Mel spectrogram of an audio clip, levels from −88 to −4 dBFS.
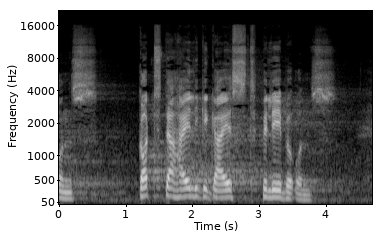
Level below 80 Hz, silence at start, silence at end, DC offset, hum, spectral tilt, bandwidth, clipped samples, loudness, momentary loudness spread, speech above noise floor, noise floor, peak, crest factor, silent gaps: -66 dBFS; 0 s; 0.55 s; under 0.1%; none; -3.5 dB/octave; 16.5 kHz; under 0.1%; -26 LUFS; 12 LU; 28 dB; -55 dBFS; -8 dBFS; 18 dB; none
